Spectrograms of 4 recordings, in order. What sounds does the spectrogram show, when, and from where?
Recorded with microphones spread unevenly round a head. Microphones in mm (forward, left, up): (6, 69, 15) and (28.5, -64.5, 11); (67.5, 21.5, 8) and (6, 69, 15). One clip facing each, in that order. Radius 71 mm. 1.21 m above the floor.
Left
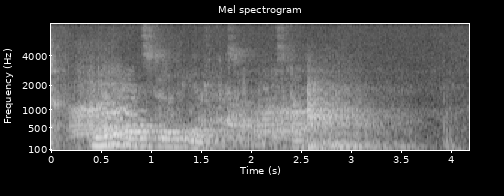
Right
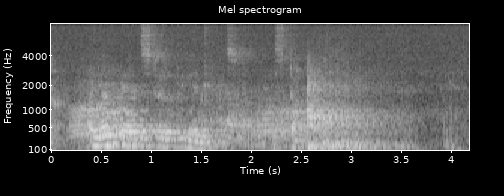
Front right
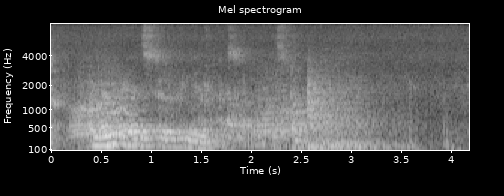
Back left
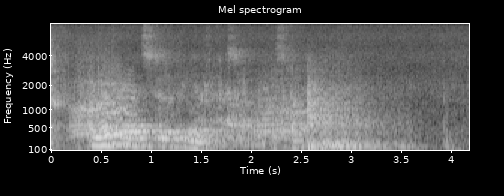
0.4 s a man speaking: 135° right, 4.5 m
2.5 s an explosion: 150° right, 1.1 m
